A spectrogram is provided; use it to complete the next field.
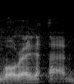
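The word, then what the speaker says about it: Waugh: I was just checking whether or not you'd remembered not to mention It's not wars. pronounced like that, is it? It's Evening Waff. No, if only it were.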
